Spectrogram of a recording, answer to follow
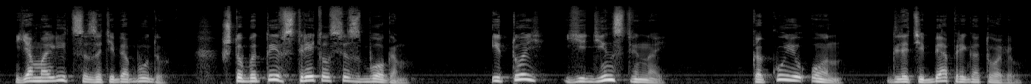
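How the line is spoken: Quiet. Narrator (Russian): тихо добавила

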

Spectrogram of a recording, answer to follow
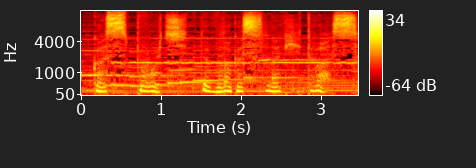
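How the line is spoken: Choked whisper. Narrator (Russian): Вилли сдавленным голосом прошептал

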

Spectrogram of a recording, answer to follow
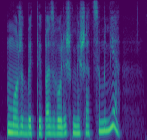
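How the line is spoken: Serene calm tone. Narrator (Russian): начала она самым безмятежным тоном

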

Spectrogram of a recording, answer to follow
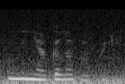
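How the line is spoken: Quiet. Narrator (Russian): он тихо промолвил

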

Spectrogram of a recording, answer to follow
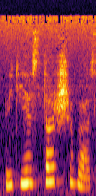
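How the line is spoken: Gentle, affectionate. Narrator (Russian): ласково продолжал Том

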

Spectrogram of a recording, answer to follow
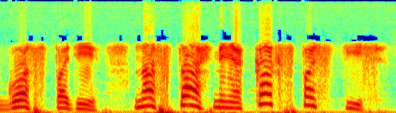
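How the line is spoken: Exclaimed. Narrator (Russian): он воскликнул

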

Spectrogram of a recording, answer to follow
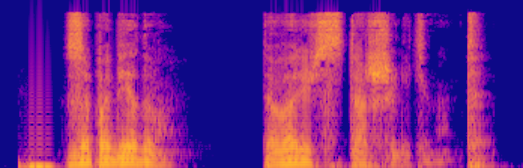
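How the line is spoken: Solemn toast. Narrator (Russian): приподняв торжественно, сказал

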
